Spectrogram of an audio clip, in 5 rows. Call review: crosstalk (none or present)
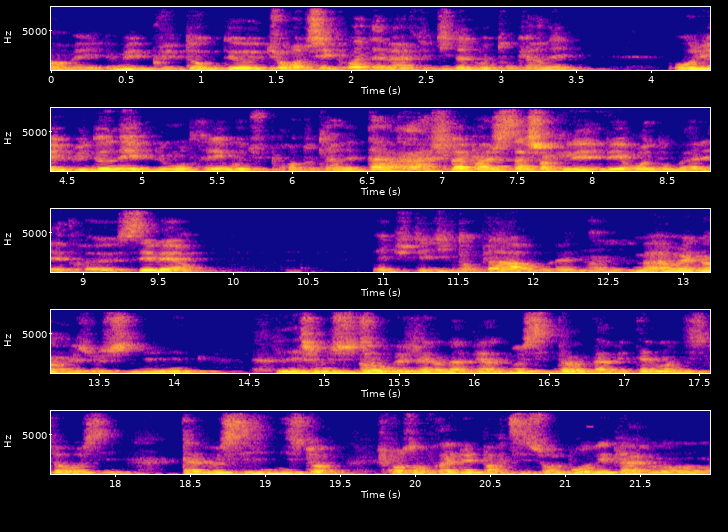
none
